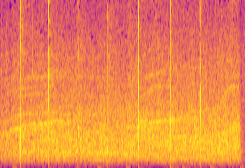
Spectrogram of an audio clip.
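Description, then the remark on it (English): A clapping sound effect introducing a show's Dad Jokes segment: sharp, evenly spaced claps, about nine of them in a steady rhythm, over a dense wash of crowd applause that holds loud throughout and cuts off at the end. “Welcome to the segment of the show called Dad Jokes. Good. I think there's a clap.”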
